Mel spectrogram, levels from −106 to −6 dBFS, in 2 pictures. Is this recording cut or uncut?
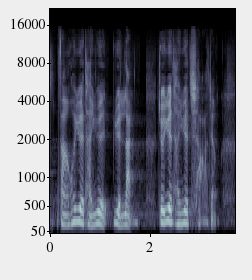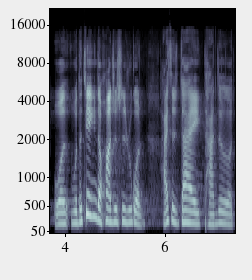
cut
